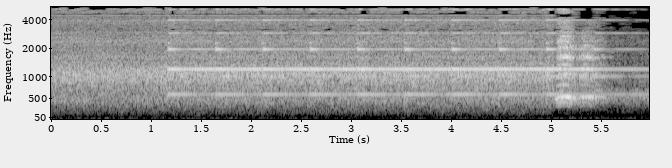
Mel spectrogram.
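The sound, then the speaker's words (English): A passenger train, train number 94 from Denver, the North Platte Valley Express, pulling into Cheyenne station on track 2: a steady mechanical rumble with a sustained high whine, rising briefly near the end before settling, with no one talking. “from Denver on track 2, train number 94, the North Platte Valley Express.”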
